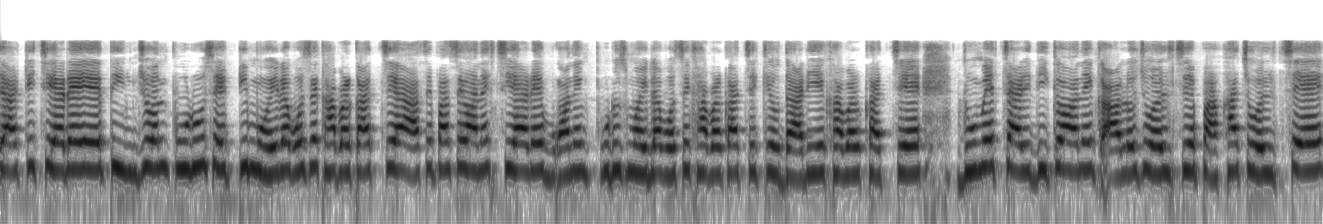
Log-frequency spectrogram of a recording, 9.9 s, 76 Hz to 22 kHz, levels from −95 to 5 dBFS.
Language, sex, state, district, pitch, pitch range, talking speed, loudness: Bengali, female, Jharkhand, Jamtara, 290 Hz, 275-305 Hz, 175 wpm, -10 LUFS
